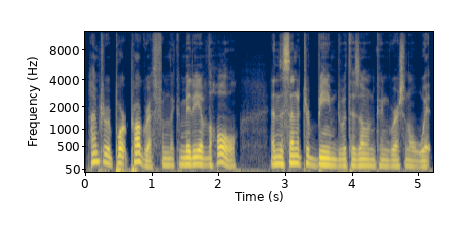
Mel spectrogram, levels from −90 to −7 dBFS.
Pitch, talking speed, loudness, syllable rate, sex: 120 Hz, 220 wpm, -19 LUFS, 6.4 syllables/s, male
